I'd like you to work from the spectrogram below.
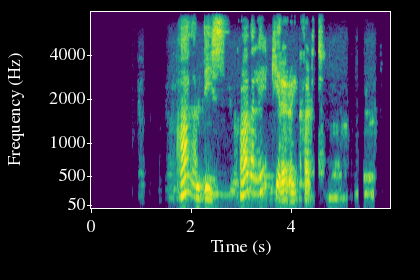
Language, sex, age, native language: Icelandic, female, 50-59, French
